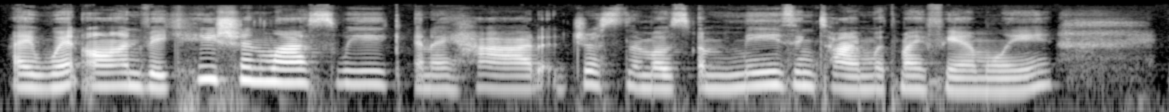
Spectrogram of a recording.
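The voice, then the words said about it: Hoarse, strained voice. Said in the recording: “As you can hear, my voice might sound a little bit different... I lost my voice screaming on rides”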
